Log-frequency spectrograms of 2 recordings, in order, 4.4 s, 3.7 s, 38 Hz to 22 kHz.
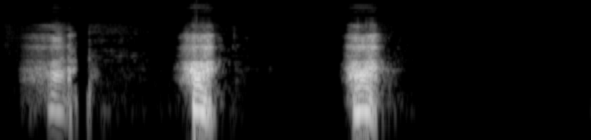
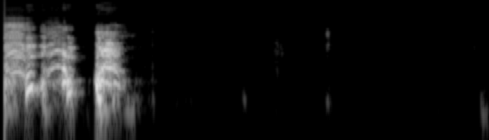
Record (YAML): exhalation_length: 4.4 s
exhalation_amplitude: 32768
exhalation_signal_mean_std_ratio: 0.26
cough_length: 3.7 s
cough_amplitude: 32768
cough_signal_mean_std_ratio: 0.3
survey_phase: beta (2021-08-13 to 2022-03-07)
age: 65+
gender: Male
wearing_mask: 'No'
symptom_cough_any: true
symptom_new_continuous_cough: true
symptom_runny_or_blocked_nose: true
symptom_diarrhoea: true
symptom_fatigue: true
symptom_other: true
symptom_onset: 3 days
smoker_status: Never smoked
respiratory_condition_asthma: false
respiratory_condition_other: false
recruitment_source: Test and Trace
submission_delay: 2 days
covid_test_result: Positive
covid_test_method: RT-qPCR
